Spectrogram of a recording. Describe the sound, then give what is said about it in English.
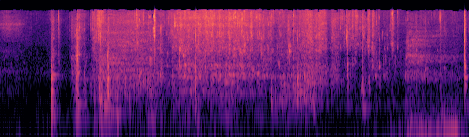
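Water runs onto the ground to soak it, a steady splashing trickle with a few sharper knocks near the start. “I'm just going to get some water from here.”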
